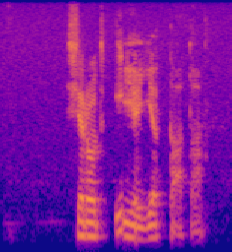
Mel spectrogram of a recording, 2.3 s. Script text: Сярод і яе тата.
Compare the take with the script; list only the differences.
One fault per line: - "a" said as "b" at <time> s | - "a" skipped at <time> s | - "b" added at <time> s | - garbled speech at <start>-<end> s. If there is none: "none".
none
